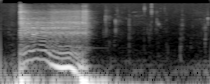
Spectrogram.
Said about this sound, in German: Ich bin vielleicht kein guter Essensgeräuschmacher, aber so ist es halt, wenn man in so einem riesen äh, Bomberteil hier reinbeißt.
